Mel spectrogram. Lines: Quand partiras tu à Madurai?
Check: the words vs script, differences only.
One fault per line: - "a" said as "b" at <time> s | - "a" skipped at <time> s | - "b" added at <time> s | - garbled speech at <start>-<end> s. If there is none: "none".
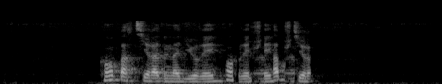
- "tu" skipped at 1.6 s
- garbled speech at 2.3-3.1 s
